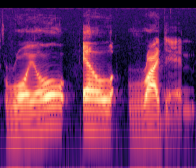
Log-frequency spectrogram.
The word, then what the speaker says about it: Royale L'radin: to say it right Royal L Ryden is the way you say it it's a blessing to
